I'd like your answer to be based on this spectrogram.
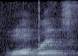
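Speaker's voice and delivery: usual speaking voice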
